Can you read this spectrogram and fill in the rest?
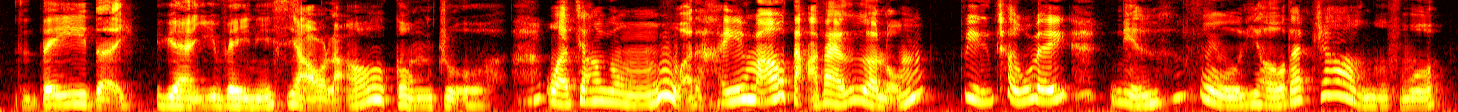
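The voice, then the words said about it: Harsh cracked raspy character voice. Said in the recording (Chinese): “用破锣似的声音说道”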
